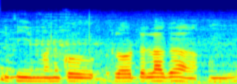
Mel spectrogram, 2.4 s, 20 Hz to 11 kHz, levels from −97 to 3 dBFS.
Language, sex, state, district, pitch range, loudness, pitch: Telugu, male, Andhra Pradesh, Sri Satya Sai, 135-150 Hz, -17 LUFS, 140 Hz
